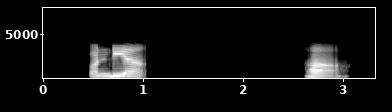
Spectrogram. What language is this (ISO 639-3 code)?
guj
